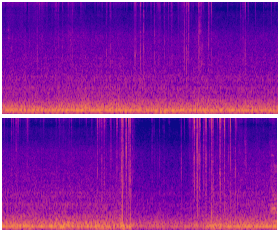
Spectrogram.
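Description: A car drives on the highway toward Seattle, giving a steady, loud road rumble and tyre roar from inside the cabin, with brief wind bursts and a momentary dip near the end.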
